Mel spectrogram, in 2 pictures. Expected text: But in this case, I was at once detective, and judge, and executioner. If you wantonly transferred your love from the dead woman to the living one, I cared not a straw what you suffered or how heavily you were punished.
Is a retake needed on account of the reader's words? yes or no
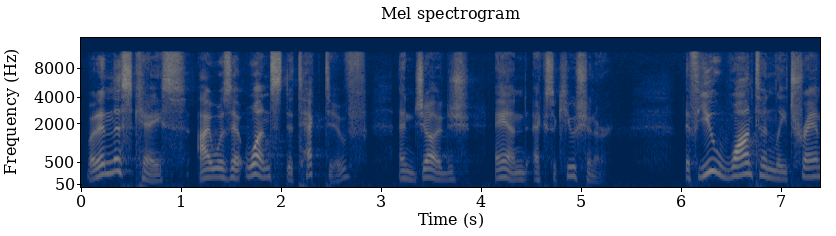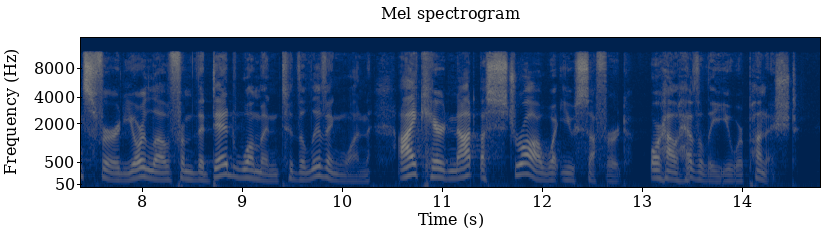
no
